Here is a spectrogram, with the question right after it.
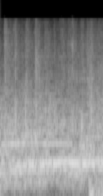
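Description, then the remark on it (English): A large crowd cheers and applauds Kanye West in a steady, dense roar, sustained and fairly loud throughout, with no clear individual voices standing out. “The crowd seems surprised but supportive of Kanye, right?”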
